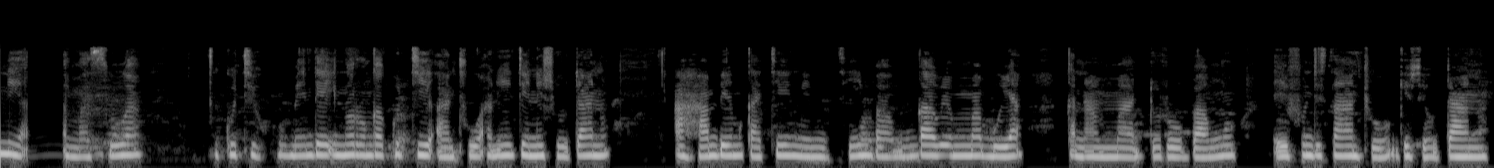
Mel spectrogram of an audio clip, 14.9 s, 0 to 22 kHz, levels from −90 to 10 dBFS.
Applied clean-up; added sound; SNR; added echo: none; none; none; none.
